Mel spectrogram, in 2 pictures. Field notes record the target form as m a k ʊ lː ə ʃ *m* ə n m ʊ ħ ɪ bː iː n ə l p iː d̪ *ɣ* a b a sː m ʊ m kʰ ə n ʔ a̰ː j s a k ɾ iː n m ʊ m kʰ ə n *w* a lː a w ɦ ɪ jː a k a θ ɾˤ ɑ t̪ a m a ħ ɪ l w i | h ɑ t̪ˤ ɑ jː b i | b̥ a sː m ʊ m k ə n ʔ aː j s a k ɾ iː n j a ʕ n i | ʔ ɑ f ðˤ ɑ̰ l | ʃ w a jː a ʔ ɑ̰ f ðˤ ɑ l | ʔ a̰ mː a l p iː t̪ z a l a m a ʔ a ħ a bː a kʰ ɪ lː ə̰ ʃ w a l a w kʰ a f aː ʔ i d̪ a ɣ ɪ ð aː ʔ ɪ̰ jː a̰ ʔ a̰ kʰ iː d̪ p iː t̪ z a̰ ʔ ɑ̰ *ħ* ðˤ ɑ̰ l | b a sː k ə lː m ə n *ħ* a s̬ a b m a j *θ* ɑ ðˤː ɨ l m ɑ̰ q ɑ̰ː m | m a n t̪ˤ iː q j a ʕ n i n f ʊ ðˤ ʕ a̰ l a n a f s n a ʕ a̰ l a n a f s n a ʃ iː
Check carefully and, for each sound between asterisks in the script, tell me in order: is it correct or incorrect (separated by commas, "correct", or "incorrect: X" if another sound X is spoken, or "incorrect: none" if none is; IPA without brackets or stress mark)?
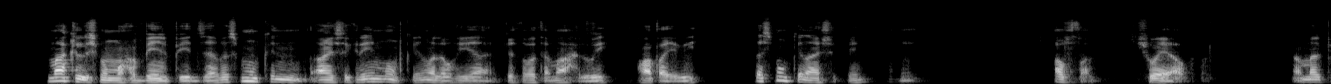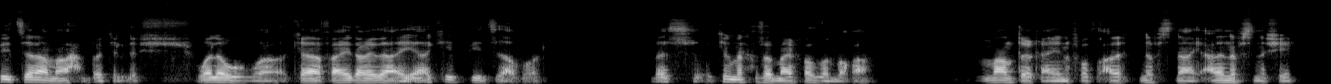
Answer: correct, incorrect: z, correct, incorrect: f, correct, incorrect: f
